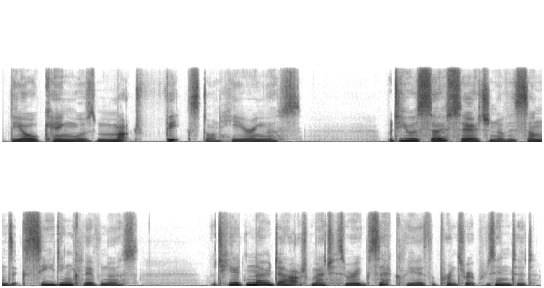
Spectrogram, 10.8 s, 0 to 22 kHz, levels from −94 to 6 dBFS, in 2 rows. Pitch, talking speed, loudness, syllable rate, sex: 215 Hz, 170 wpm, -16 LUFS, 5.2 syllables/s, female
